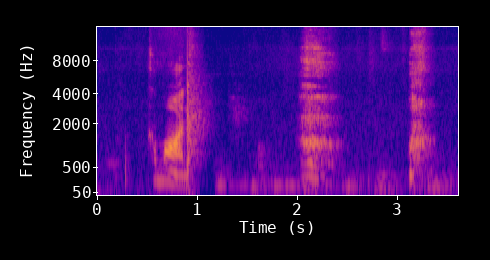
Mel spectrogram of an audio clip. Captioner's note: gasps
